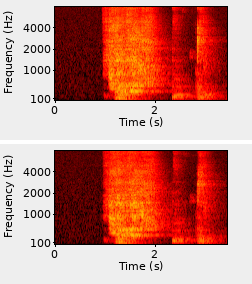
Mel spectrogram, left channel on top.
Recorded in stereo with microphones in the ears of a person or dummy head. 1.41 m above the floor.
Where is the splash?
50° left (ahead or behind), 1.5 m.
